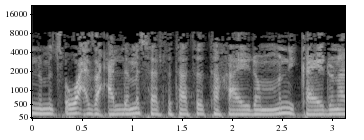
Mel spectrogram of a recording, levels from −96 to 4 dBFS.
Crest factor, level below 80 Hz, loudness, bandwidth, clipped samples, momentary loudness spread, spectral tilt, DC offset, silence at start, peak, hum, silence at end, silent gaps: 16 dB; -46 dBFS; -23 LUFS; 8.8 kHz; under 0.1%; 4 LU; -5 dB/octave; under 0.1%; 0 s; -6 dBFS; none; 0 s; none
